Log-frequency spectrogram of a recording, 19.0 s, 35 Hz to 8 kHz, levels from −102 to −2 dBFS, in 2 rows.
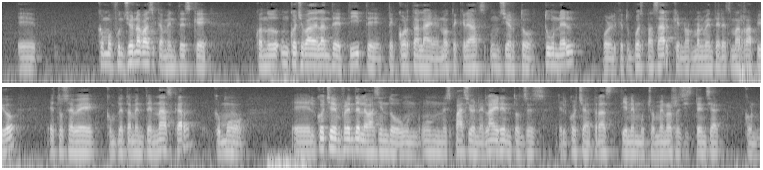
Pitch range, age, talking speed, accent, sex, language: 100-115 Hz, 20-39, 210 wpm, Mexican, male, Spanish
